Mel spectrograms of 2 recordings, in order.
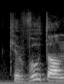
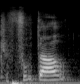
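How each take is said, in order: First: The middle consonant is a v sound. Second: The middle consonant is an f sound. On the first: The speaker calls it right. "pronounced with a vase" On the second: The speaker calls it wrong. "not a fei"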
